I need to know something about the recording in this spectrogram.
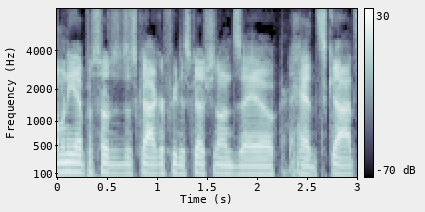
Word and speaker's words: Zao: a billion times and probably don't know how to pronounce correctly but Val it's definitely Zao but the thing is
